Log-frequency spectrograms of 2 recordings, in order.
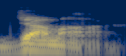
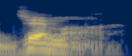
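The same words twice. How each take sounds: First: Jamar said "jah-MAR"; Jamar, starting like "jam" with a long ah; first pronunciation. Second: Jamar said "jem-AR"; "eh" in the first syllable of Jamar; Jamar, starting like "gem"; alternative pronunciation. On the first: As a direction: open "ah" in the first syllable of Jamar. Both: Shown as a demonstration. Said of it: "we go pronounce it Jamar or Jamar".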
